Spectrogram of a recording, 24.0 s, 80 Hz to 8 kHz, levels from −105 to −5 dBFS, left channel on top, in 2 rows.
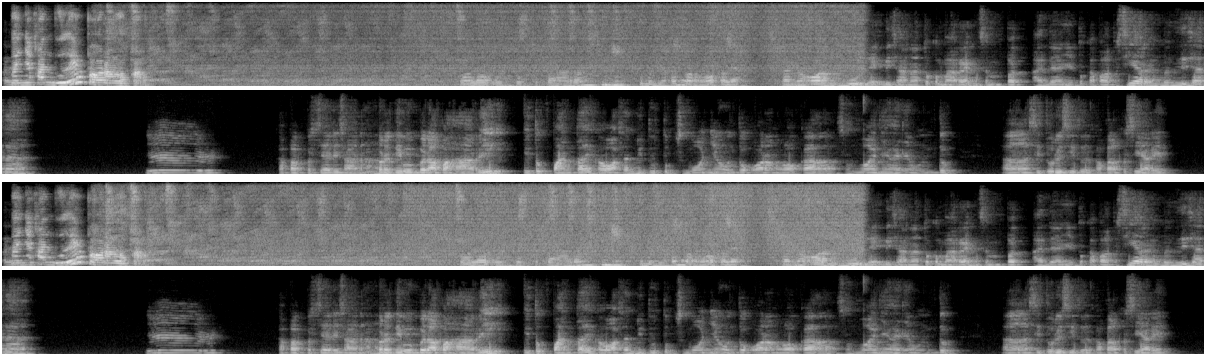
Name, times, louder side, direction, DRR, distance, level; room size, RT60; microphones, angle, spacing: voice 1, 0.1-1.5 13.5-14.2, left 2 dB, 30° left, 0.9 m, -26 dB
sound 1, 0.9-8.6, right 5 dB, 70° right, 0.7 m, -36 dB
voice 2, 4.6-7.5 7.8-12.3 14.8-21.5 22.0-23.7, equal, 5° left, 0.4 m, -34 dB
3.6 x 2.0 x 2.7 m
head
